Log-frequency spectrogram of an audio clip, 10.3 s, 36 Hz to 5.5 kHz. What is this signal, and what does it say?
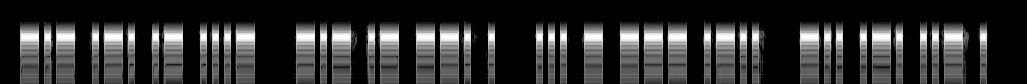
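Morse code, heard as a keyed tone, about 20 wpm, 600 Hz. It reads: KRAV KAGE STOL DRUE
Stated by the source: Morse code practice of short Danish words at 20 wpm, from CW med Gnister.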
